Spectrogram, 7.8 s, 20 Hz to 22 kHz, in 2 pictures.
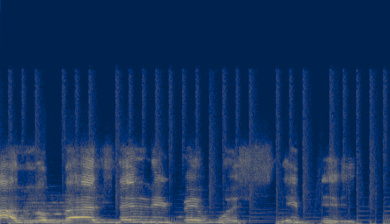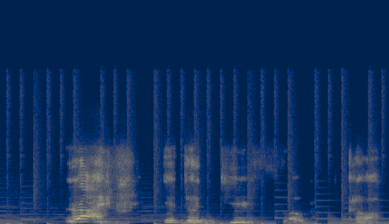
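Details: Dysarthria in a 47-year-old woman with cerebral palsy that presents through her speech.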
